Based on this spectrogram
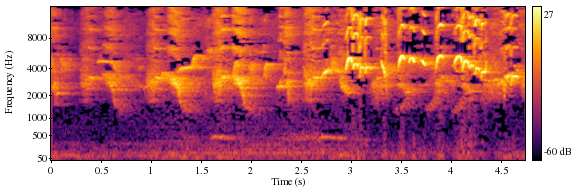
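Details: Black magpie-robin, locally kacer, singing: buzzy, grating phrases give way to rapid, high, clear whistled notes repeated in quick succession, with a faint low hum in the background.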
